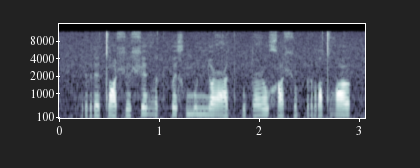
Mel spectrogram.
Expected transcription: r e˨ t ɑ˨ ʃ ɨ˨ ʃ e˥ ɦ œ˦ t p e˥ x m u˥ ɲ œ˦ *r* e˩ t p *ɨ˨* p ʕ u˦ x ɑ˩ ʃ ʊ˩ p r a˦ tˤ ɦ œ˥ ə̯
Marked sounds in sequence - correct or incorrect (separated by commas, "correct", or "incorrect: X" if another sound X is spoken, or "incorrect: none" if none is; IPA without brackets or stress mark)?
incorrect: ʕ, correct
